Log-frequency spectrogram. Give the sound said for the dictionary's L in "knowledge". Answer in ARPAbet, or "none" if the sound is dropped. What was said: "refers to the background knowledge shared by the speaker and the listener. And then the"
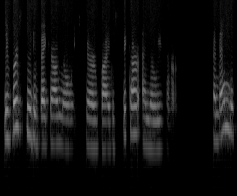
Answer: W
